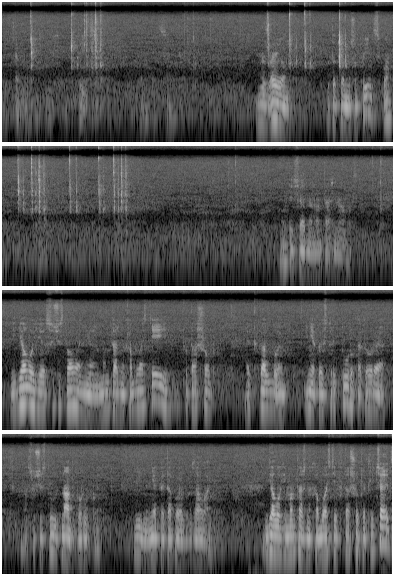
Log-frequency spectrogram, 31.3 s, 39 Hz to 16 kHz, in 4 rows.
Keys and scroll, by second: 0.4 Tab, 1.1-2.3 typing, 5.7 shift+m, 6.0 o, 6.6 -, 7.8-10.7 typing.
